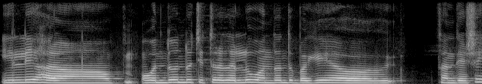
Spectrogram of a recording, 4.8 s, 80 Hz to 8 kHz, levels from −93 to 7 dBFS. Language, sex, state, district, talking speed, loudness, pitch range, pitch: Kannada, female, Karnataka, Shimoga, 85 wpm, -16 LUFS, 205-240 Hz, 225 Hz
